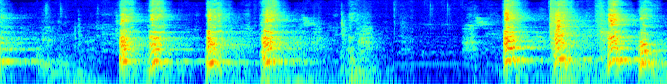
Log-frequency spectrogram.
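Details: Pet dog giving a run of sharp, harmonic barks in clusters, a brief lull in the middle, then a fast burst of four barks at the end.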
